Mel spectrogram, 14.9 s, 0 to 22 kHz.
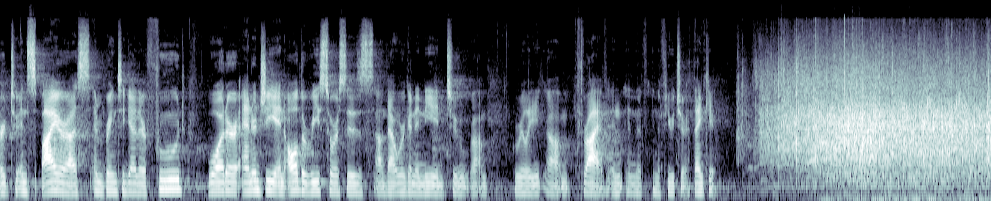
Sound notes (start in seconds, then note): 11.0 applause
